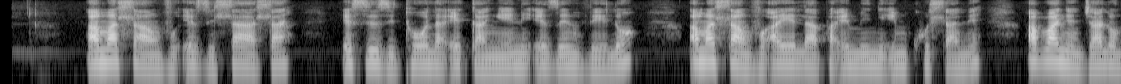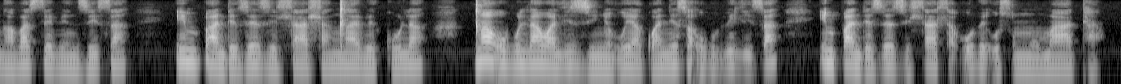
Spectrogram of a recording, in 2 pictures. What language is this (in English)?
North Ndebele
